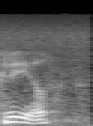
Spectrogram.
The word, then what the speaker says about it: Creel: They pronounce it Creel. But it's C-R-E-E-L, Chihuahua, about 8,000 feet elevation, down in the pine forest.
